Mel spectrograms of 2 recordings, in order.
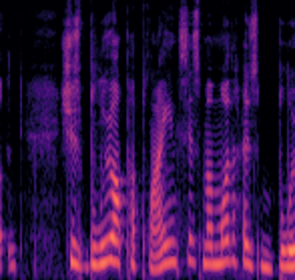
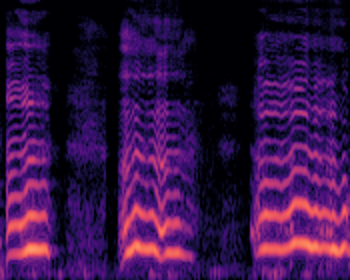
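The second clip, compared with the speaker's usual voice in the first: put-on high, crying toddler whimper, much higher; imitating grandson's whimper; 11 semitones higher, 3 dB louder, much slower than usual. Grandma imitating grandson faking a trapped foot, whimpering. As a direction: mimic a child faking pain. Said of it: "like that".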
